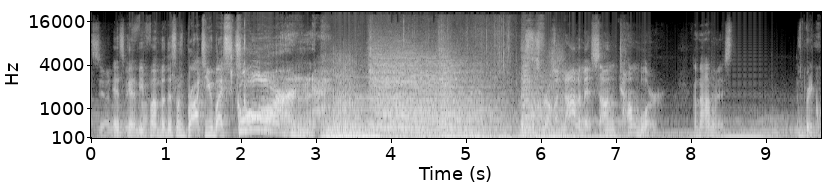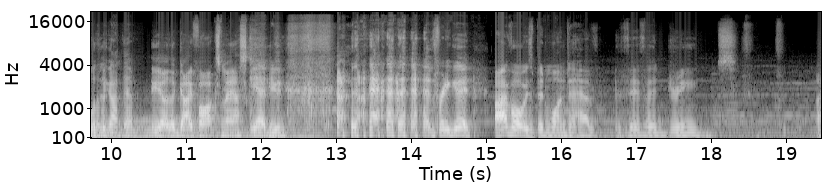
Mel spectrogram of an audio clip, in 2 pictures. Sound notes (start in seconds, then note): 3.7 ominous music; 12.1 laughing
